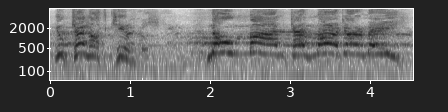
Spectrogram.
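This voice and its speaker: An actor playing a raging, power-mad tyrant in a video game, declaiming grandly. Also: male voice, very high voice, slow, raised voice, music in the background, a crowd in the background. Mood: enraged, defiant. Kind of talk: dramatic video game acting.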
